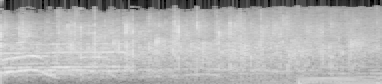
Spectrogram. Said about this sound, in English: Hey, you folks in the room, let's give these people a cheer, shall we?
